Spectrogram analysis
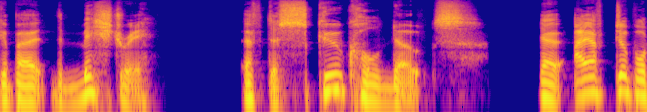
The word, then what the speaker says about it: Schuylkill: to be talking about the mystery of the Skoal notes now I have double checked this skookul is the correct pronunciation of this word it is actually spelled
